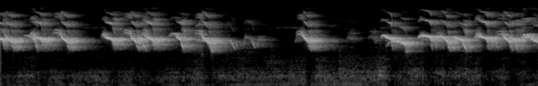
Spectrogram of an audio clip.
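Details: Chicks giving nonstop shrill peeps, rapid downward-slurred notes packed into bursts, with a quieter lull in the middle before the chorus of chirps resumes.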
